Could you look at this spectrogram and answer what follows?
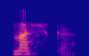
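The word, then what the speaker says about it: maashka: I spell it M-A-A-S-H-K-A, mushka. And that's how I say it.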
